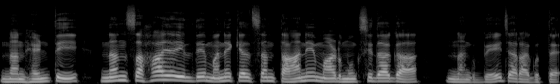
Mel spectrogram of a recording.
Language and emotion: Kannada, sad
